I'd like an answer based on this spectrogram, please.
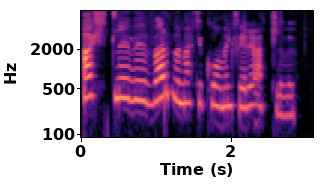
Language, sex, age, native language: Icelandic, female, 11, Icelandic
